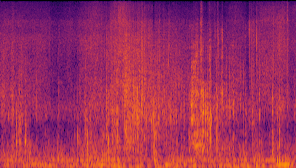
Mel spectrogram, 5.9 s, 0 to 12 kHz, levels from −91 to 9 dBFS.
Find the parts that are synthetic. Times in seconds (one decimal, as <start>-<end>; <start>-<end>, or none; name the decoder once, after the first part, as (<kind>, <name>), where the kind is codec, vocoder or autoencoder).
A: 2.7-3.3 (vocoder, Vocos); 4.1-4.9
